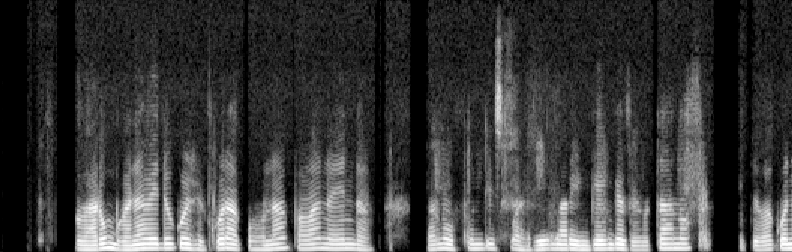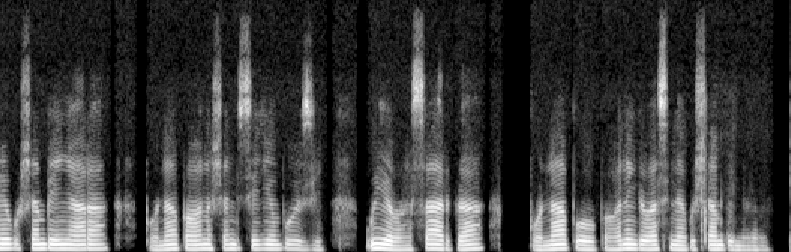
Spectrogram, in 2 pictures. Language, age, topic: Ndau, 18-24, education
